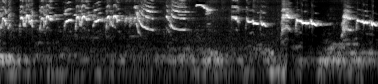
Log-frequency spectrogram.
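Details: Lively sooty-headed bulbul song that provokes rival bulbuls and serves as a tutor recording: dense bursts of sharp chirps, then long descending slurred whistles repeated twice.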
